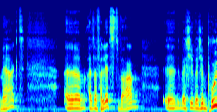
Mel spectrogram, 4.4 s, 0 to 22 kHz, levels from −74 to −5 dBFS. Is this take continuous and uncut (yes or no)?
yes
